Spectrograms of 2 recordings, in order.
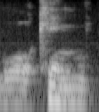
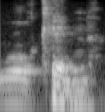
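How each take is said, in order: First: The word ends with the ng sound. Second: The word ends with an n sound. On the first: The speaker is middle class. "pronouncing this in an R P way" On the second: The speaker is working class. "doing an N sound rather than the velar nasal sound"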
